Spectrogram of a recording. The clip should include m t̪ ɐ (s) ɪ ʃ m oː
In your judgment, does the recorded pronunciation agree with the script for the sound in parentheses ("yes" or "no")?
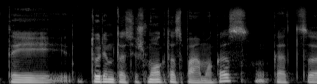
yes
